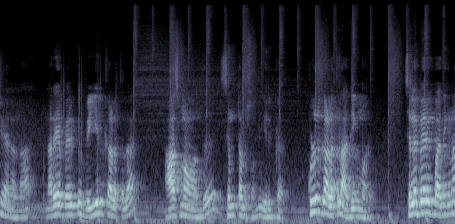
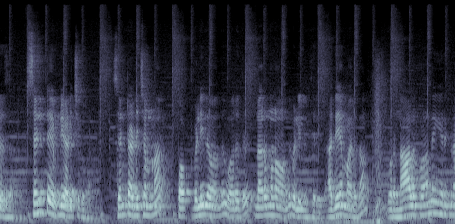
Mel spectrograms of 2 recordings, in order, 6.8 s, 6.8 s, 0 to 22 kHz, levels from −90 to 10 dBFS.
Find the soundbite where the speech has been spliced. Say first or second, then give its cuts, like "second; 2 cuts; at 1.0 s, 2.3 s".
second; 1 cut; at 5.6 s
